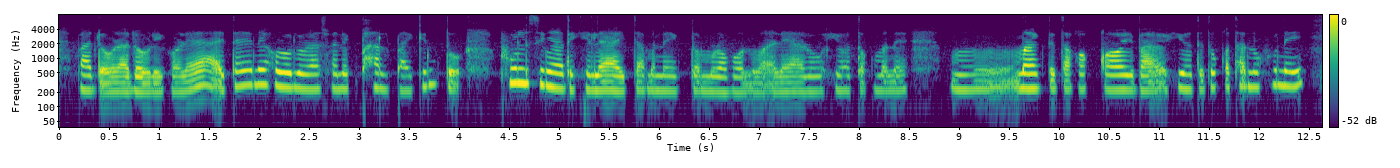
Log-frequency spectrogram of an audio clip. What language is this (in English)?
Assamese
